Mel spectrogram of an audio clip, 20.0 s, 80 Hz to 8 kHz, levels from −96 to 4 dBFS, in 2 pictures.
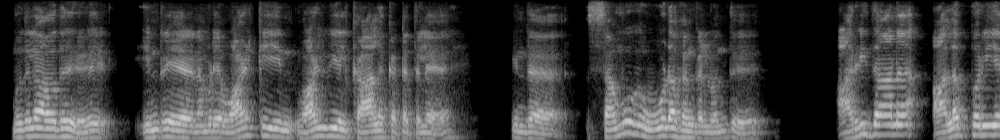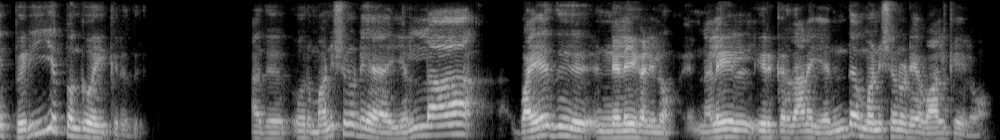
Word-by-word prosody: முதலாவது 165 +1 +2 0.8
இன்றைய 155 0 0 0.2
நம்முடைய 135 +1 -1
வாழ்க்கையின் 170 -1 -1
வாழ்வியல் 165 +1 +1
காலகட்டத்தில, 135 -1 -2 0.9
இந்தச் 125 -4 -3 0.5
சமூக 205 +10 0 0.2
ஊடகங்கள் 140 -8 0
வந்து 135 -1 -7 1.1
அரிதான 205 -1 0 0.5
அளப்பரிய 195 +2 +2 0.2
பெரிய 215 - 0 0.2
பங்கு 165 -4 +2
வகிக்கிறது. 130 -7 -4 1.2
அது 120 -1 -6 0.3
ஒரு 140 -1 -4
மனுஷனுடைய 195 +2 0 0.4
எல்லா 195 +4 +1 0.8
வயது 185 +7 +5 0.5
நிலைகளிலும் 135 -3 +3 0.3
நிலையில் 150 +3 +4 0.2
இருக்கிறதான 140 -1 +1 0.2
எந்த 150 +8 -2 0.2
மனுஷனுடைய 150 -2 +1
வாழ்க்கையிலும், 115 -4 -4
150 Hz, 80 wpm, -24 LUFS, 135-175 Hz, 1.2 s, வயது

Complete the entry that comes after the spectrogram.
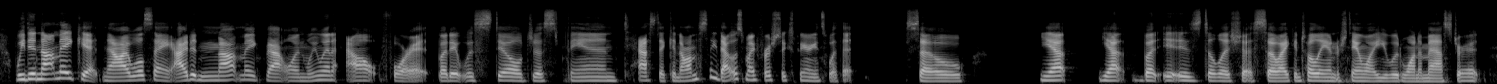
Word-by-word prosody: We 230 +1 +3
did 250 0 +5
not 245 +2 +5
make 280 -2 +3
it. - - +2
Now, 175 -1 +3
I 180 +1 +6
will 205 +3 0
say, 195 -6 -1
I - - +6
did 225 -2 +2
not 195 +3 +1
make 215 -3 -5
that 165 -2 +2
one. 165 -1 -6
We 175 +5 -7
went 210 0 -1
out 185 0 -1
for - - -4
it, - - -1
but - - -1
it - - +2
was 180 -1 -7
still 180 -3 -1
just 165 0 -6
fantastic. 175 0 -2
And 165 - -4
honestly, 250 - -1
that - - +4
was 250 - -4
my 205 -1 +1
1st 200 -3 -5
experience 180 -3 -5
with - - -7
it, - - -4 0.5
so 150 -2 0 0.7
Yep, 195 +1 +5 0.3
yep, 185 -2 +3
but 185 -1 0
it 185 - -1
is 175 -3 -2
delicious, 165 -2 -2
so 155 -1 +3
I 155 - +6
can 165 +1 -6
totally 175 -2 +3
understand 160 0 0
why 150 - 0
you 150 -1 -2
would 150 0 -1
wanna 145 -1 -1
master 145 +3 +1
it. 170 0 -5
180 Hz, 210 wpm, -24 LUFS, 165-200 Hz, 0.7 s, I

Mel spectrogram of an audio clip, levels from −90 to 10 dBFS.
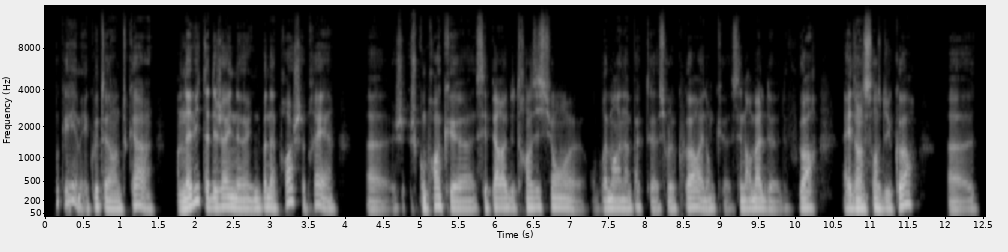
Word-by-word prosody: OK, 175 0 -11 0.2
mais - - -7
écoute, 120 +5 -3
en 100 -2 +2
tout 100 - -8
cas, 135 -8 0 0.3
à 95 - -6
mon 105 - +7
avis, 170 +12 +7
tu - - -13
as 115 - +4
déjà 120 +2 +3
une 120 -2 +6
une 105 0 +2
bonne 120 +2 +2
approche. 160 - 0
Après 110 -1 -2 0.5
heu, 90 +1 -7
j 105 - -12
je - - -10
comprends 110 +5 +2
que, 115 -3 -4 0.3
heu, - - -8
ces 110 +2 -3
périodes 110 +1 +2
de - - -3
transition, 115 +1 0
heu, 90 -1 -10
ont 95 - -27
vraiment 105 +1 +1
un 105 - +1
impact, 105 +1 -6
heu, 95 - -5
sur 100 +1 -10
le 100 - -2
corps 115 +4 +1
et - - -1
donc 105 0 -5
heu, 90 - -16
c'est 100 0 -5
normal 105 +1 +2
de 95 -2 -7
de 100 +3 -19
vouloir 110 -1 +2 0.3
aller 105 -2 +2
dans 105 - +6
le 105 - +6
sens 110 0 +3
du 105 0 -1
corps. 145 +7 +2 0.4
Heu, 95 +2 -6
105 Hz, 245 wpm, -24 LUFS, 100-115 Hz, 0.5 s, mon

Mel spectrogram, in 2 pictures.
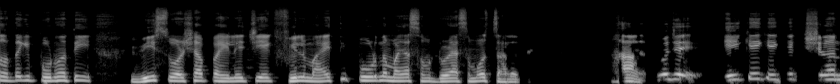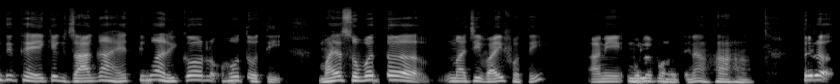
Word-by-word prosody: होतं, 180 0 +1
की 190 - -1
पूर्ण 170 +2 +3
ती 190 -2 -1 0.5
20 185 +7 +4
वर्ष 160 -1 +3 0.2
पहिलेची 155 +1 +2
एक 155 -1 -2
फिल्म 155 0 +4
आहे 150 +3 +1
ती 255 - -3
पूर्ण 180 0 +3
माझ्या 160 0 +3
समोर 150 -2 -2
डोळ्यासमोर 145 +2 +2
चालत 120 -2 -1
आहे. - - -24 0.9
हां, 150 -1 +5 0.2
म्हणजे 475 0 +3 0.5
एक-एक, 240 +4 -2
एक-एक 235 +2 -4
क्षण 220 0 0
तिथे 200 -3 -2
एक-एक 155 +2 -3
जागा 150 +5 +2
आहे 150 -4 0
ती 155 +5 -10
मला 210 -3 +2
रिकॉल 200 +7 0
होत 165 +2 -2
होती. 115 -7 -3 0.4
माझ्यासोबत 185 +6 +2
अ, 180 -9 +5 0.4
माझी 145 +2 0
वाईफ 145 +5 +1
होती 135 - -5 0.4
आणि 130 +1 -1
मुलं 140 +1 +2
पण 130 -4 -1
होते 110 -1 -5
ना 145 +5 -2
हां, 125 -2 +1
हां 110 -3 -4 0.5
तर 410 +1 +5
अ, - - -2
155 Hz, 160 wpm, -24 LUFS, 145-185 Hz, 0.9 s, हां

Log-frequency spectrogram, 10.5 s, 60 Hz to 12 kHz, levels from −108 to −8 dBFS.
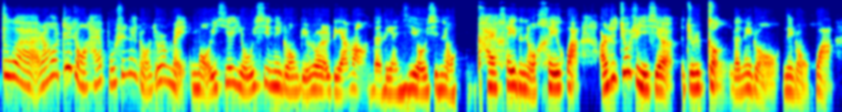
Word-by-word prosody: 对。 345 -1 0
然 - - -1
后 345 +1 -1
这 - - +4
种 205 - +1
还 220 +5 -6
不 230 -3 -8
是 350 +8 -6
那 365 -1 -7
种 155 - -5
就 245 - -2
是 275 - -1
每 220 -6 -3
某 185 -3 -1
一 175 - +1
些 245 +5 -3
游 180 -5 -1
戏 210 +4 -6
那 210 -1 0
种 165 -3 -2
比 150 - -4
如 150 - -3
说 175 -3 +3
联 150 -2 0
网 165 - -2
的 190 0 -1
联 150 -2 -4
机 180 +1 -1
游 155 -3 +3
戏 175 +2 -4
那 175 - -3
种 150 0 -3 0.3
开 200 -1 +4
黑 215 +2 +3
的 200 - -1
那 185 - 0
种 145 -2 +1
黑 190 +1 +3
话。 190 - +3 0.2
而 - - +6
是 305 - +1
就 395 +5 +3
是 250 - -1
一 185 -3 +5
些 175 -1 +4 0.2
就 190 0 +2
是 190 - +4
梗 190 - +4 0.2
的 150 - 0
那 180 +3 -2
种 165 - -4
那 165 0 -3
种 150 - -6
话。 - - -1
185 Hz, 310 characters per minute, -23 LUFS, 165-220 Hz, 0.3 s, 而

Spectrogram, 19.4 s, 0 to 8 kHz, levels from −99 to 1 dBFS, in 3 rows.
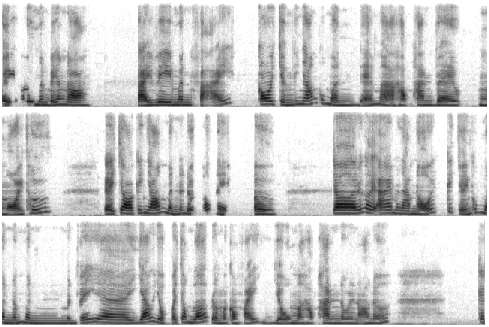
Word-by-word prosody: Bị 175 +3 +5
ừ, 220 0 -1
mình 205 -2 -1
bị 175 +2 +1
ăn 215 0 -3
đòn, 180 -2 +5 0.7
tại 160 +3 +6
vì 195 0 +3
mình 195 -1 0
phải 315 +6 -4 0.3
coi 235 +1 +5
chừng 195 -4 -4
cái 240 - -9
nhóm 250 +6 -2
của 290 - -10
mình 175 -8 -4
để - - -4
mà 220 -5 -3
học 160 -2 -2
hành 175 -1 -5
về 170 -1 0 0.3
mọi 160 -3 +1
thứ, 270 - -4 0.7
để 170 +1 +3
cho 220 +2 +8
cái 260 +4 -7
nhóm 235 0 +3
mình 215 -6 -1
nó 215 - -6
được - - -2
tốt - - 0
đẹp. - - 0 0.4
Ừ. 170 -3 +4 0.8
Trời 230 0 +9
đất 265 +5 -4
ơi, 285 -3 +3
ai 245 +2 +1
mà 240 - -9
làm 200 -3 -4
nổi. 180 - +1
Cái - - -11
chuyện 180 +2 -3
của 280 - -11
mình 235 -8 -3
mà 200 - -3
mình 185 -4 -6
mình 185 -1 -6
phải, 225 +7 -4
ờ, 210 -4 0
giáo 220 +6 +1
dục 210 -11 -4
ở - - -4
trong 225 -1 -5
lớp 235 +6 +4
rồi 195 - -2
mà 170 - -6
còn 170 0 -3
phải 240 - -5 0.2
vụ 160 -1 -4
mà 175 -1 -4
học 160 -1 -7
hành 175 -1 -4
đồ 165 -1 -8
này 160 - -10
nọ 150 0 -7
nữa. 170 -1 -9 1.2
Cái - - -6
195 Hz, 205 wpm, -19 LUFS, 175-230 Hz, 1.2 s, Trời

